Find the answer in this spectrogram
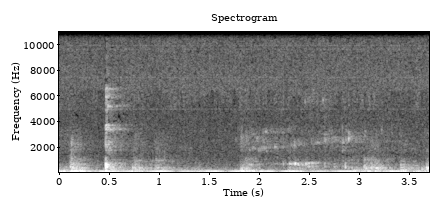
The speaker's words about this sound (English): Okay, would you please pour the water in the yellow cup, yes. please?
